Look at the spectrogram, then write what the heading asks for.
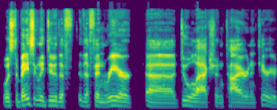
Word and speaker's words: Fenrir: All right, because I said Ferner. Fenner? No, it's Fenrir.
